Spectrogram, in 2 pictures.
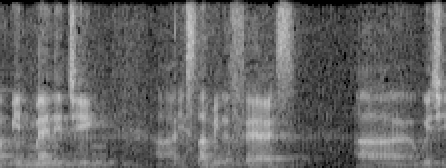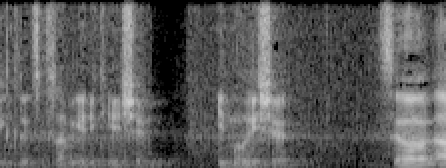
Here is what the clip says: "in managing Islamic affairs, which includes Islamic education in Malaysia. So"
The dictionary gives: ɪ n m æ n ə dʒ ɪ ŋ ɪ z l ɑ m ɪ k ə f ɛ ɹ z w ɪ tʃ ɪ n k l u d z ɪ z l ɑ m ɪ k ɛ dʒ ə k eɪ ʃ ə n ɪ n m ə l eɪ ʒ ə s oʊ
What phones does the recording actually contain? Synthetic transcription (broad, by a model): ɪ n m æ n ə dʒ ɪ ŋ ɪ s l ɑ m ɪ k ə f ɛ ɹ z w ɪ tʃ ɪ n k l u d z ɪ s l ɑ m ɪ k ɛ dʒ ə k eɪ ʃ ə n ɪ n m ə l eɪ ʃ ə s oʊ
